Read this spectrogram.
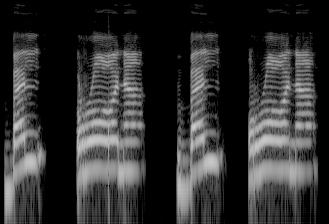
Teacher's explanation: And since there is a sakt here, the letter lam does not join with letter ra. And because they do not join, there is no question of idgham. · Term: breathless pause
